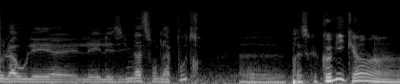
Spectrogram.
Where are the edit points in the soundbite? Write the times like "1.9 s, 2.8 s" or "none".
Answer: 2.3 s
